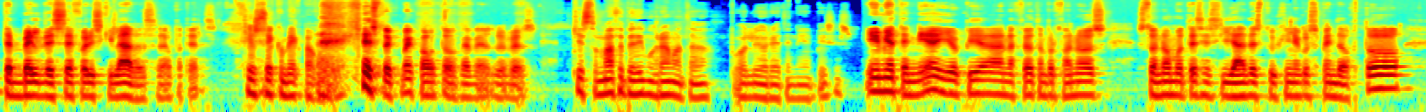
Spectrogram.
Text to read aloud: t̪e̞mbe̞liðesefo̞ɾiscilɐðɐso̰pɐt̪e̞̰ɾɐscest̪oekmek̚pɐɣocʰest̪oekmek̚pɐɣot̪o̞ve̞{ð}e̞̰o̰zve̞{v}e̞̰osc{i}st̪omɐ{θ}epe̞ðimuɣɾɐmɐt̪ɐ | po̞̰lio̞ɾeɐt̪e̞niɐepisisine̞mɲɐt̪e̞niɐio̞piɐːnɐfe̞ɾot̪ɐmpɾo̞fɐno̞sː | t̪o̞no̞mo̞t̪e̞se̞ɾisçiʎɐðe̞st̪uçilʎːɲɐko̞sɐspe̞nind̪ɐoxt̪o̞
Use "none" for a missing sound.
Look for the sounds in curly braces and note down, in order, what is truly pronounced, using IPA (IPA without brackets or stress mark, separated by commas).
v, v, e, θ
